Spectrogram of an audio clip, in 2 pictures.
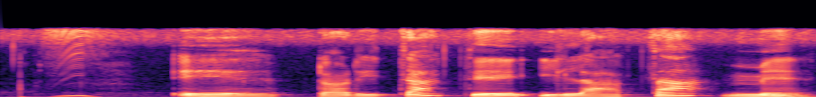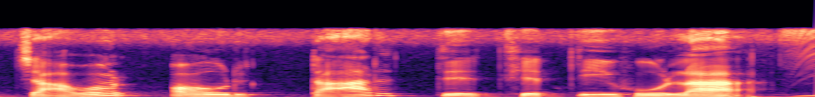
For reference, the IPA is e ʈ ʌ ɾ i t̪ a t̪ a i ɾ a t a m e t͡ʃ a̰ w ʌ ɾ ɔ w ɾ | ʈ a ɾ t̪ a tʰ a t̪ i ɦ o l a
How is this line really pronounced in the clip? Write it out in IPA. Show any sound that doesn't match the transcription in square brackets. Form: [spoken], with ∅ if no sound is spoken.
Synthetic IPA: e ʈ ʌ ɾ i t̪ a t̪ [e] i [l] a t a m e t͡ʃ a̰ w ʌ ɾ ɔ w ɾ | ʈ a ɾ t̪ [e] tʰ [e] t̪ i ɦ o l a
